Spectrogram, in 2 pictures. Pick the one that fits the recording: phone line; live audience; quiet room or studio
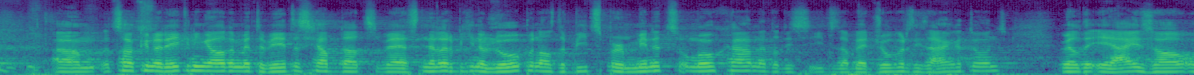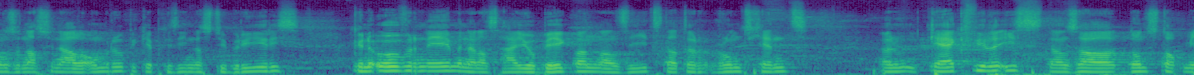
live audience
